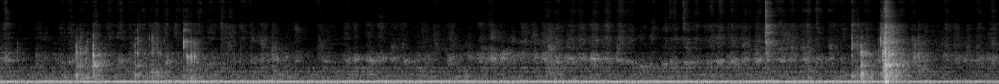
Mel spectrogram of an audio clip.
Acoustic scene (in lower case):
restroom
